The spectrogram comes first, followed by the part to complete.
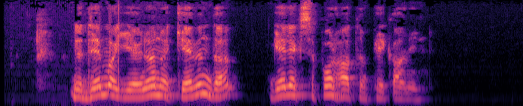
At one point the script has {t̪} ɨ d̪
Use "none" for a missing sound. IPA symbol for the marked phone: d̪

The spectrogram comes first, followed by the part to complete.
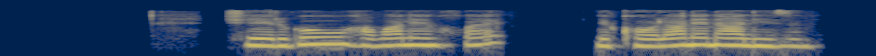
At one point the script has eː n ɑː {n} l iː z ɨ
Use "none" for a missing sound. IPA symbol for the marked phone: none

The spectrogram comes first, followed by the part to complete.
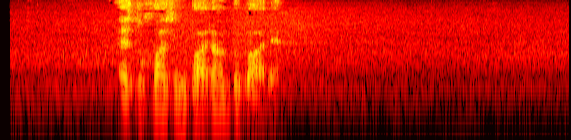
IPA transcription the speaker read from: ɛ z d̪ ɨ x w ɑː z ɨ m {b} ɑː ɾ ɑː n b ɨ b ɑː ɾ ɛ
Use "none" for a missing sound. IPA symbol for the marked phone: b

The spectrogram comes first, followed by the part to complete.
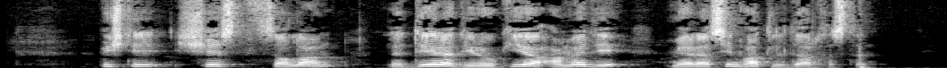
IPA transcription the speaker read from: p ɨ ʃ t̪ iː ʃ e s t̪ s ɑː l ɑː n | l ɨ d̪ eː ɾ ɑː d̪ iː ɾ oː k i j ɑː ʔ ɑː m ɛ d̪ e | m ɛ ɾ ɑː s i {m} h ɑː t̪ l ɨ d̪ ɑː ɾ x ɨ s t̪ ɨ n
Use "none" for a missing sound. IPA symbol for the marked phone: m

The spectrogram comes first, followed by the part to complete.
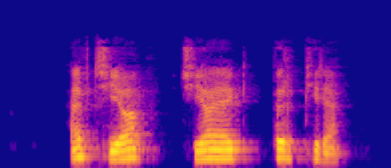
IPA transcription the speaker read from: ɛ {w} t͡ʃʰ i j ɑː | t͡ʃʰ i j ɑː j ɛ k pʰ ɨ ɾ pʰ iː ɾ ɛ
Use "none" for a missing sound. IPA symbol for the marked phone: v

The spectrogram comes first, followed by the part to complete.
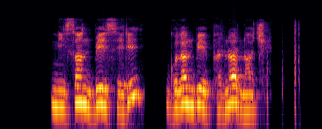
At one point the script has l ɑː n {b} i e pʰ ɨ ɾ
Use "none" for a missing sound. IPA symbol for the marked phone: b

